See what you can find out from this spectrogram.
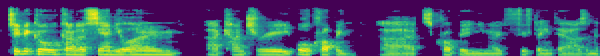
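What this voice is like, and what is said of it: Australian accent. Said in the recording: “as you can tell from my accent, I'm not from these parts ... originally from Australia”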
